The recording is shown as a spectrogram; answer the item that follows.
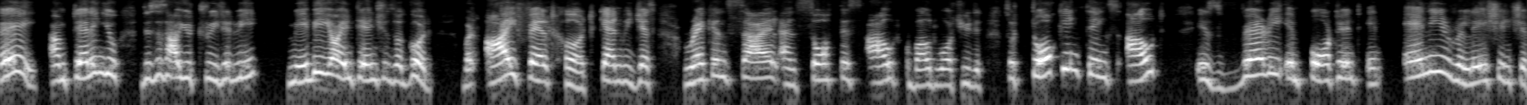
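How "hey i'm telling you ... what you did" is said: ordinary talk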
